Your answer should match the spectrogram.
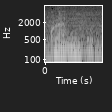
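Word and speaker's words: Crime Info: まあ、クライムインフォってアルファベットでね、クライム、 CRIME、まあ、犯罪のクライムにその後インフォ、インフォメーションの情報のインフォということで INFO と書いてクライムインフォっていうんですけども、はい、これはもともと過去 2 年間、欧州委員会という EU の機関から助成金を受けてやってきたプロジェクトなんですね。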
